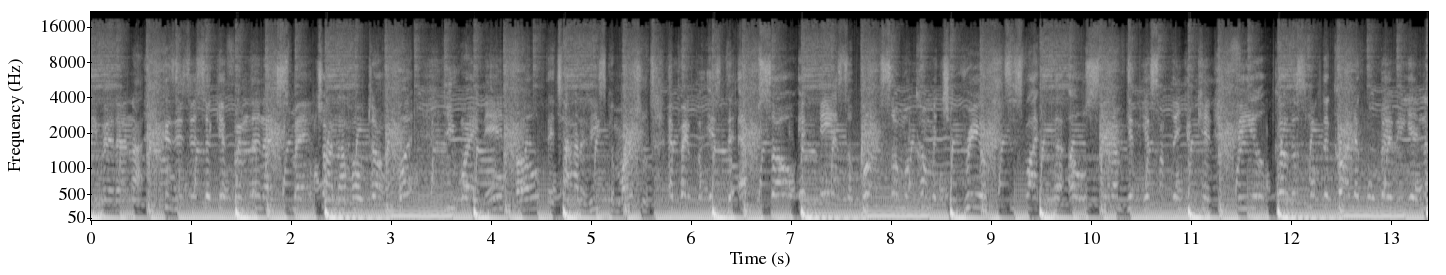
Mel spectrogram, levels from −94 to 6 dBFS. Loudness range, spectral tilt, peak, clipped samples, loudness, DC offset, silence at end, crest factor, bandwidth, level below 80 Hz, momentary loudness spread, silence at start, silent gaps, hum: 1 LU; -4.5 dB/octave; 0 dBFS; under 0.1%; -16 LUFS; under 0.1%; 0 s; 14 dB; 18.5 kHz; -16 dBFS; 5 LU; 0 s; none; none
